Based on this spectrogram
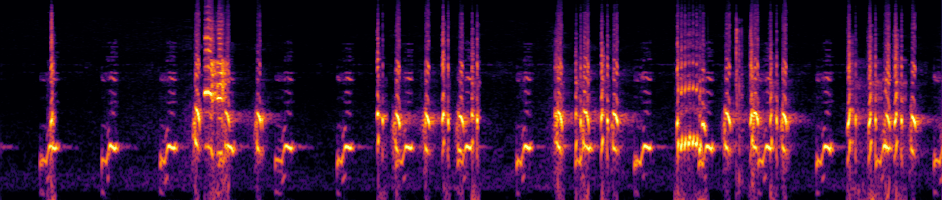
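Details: Nighttime white-breasted waterhen chorus: short upslurred whistled notes repeating about twice per second, building into harsh, grunting, honking phrases.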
